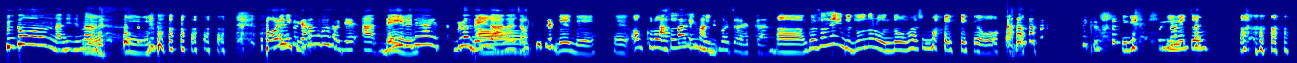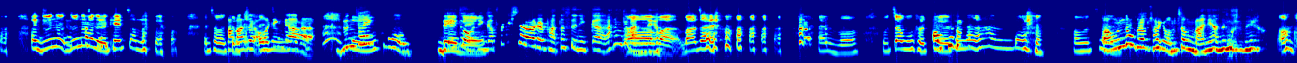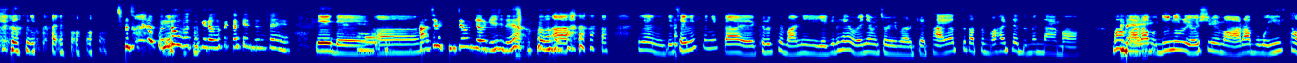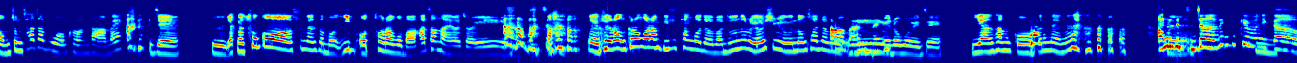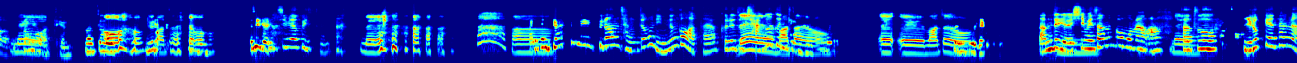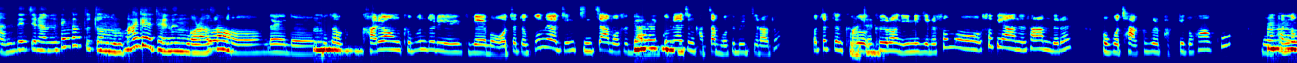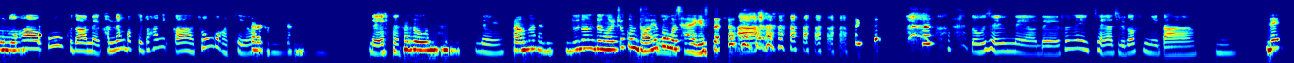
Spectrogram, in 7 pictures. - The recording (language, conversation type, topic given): Korean, unstructured, SNS에서 진짜 내 모습을 드러내기 어려운 이유는 뭐라고 생각하나요?
- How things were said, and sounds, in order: background speech; laugh; laughing while speaking: "지금"; laugh; other background noise; laugh; laughing while speaking: "거 아니예요. 이게"; laugh; laughing while speaking: "그러고 운동했다"; laugh; laugh; laughing while speaking: "했잖아요. 저는 그렇게"; tapping; distorted speech; laughing while speaking: "맞네요"; laughing while speaking: "맞아요"; laugh; laughing while speaking: "하는데"; laughing while speaking: "거네요"; laughing while speaking: "그러니까요. 네"; laughing while speaking: "저는"; laughing while speaking: "긍정적이시네요"; laugh; laughing while speaking: "아"; laugh; laughing while speaking: "아"; laughing while speaking: "아 맞아요"; laugh; unintelligible speech; laughing while speaking: "끝내는"; laugh; laughing while speaking: "어 맞아요"; unintelligible speech; laughing while speaking: "있습니다"; laugh; laughing while speaking: "네"; laugh; unintelligible speech; unintelligible speech; laugh; unintelligible speech; laugh; laughing while speaking: "자야겠어요"; laugh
